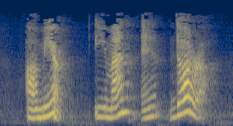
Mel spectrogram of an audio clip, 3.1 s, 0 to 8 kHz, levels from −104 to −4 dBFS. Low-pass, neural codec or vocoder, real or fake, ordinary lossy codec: 7.2 kHz; codec, 16 kHz in and 24 kHz out, 0.4 kbps, LongCat-Audio-Codec, fine tuned four codebook decoder; fake; MP3, 24 kbps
